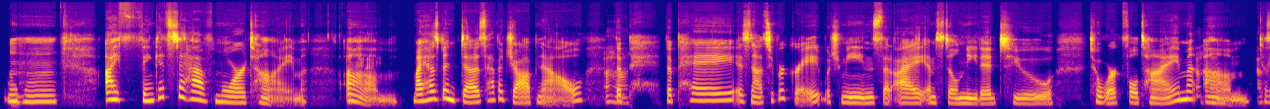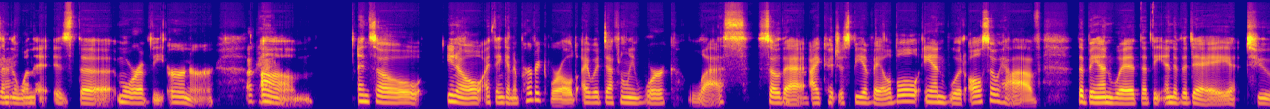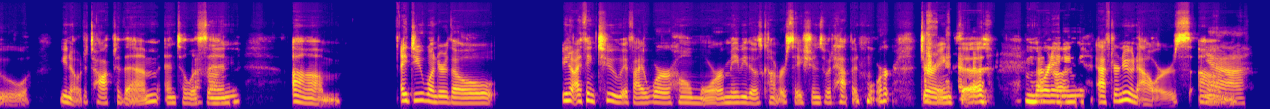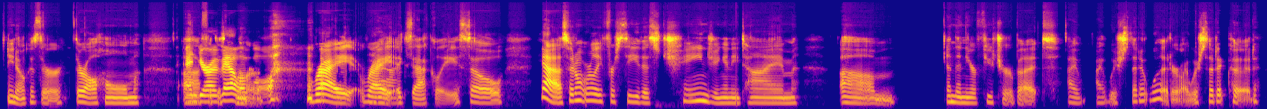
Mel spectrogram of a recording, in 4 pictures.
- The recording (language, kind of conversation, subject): English, advice, How can I stop feeling overwhelmed and create a manageable work-life balance?
- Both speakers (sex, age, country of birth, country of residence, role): female, 50-54, United States, United States, advisor; female, 50-54, United States, United States, user
- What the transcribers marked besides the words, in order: other background noise; laughing while speaking: "happen more during the morning"; chuckle; chuckle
